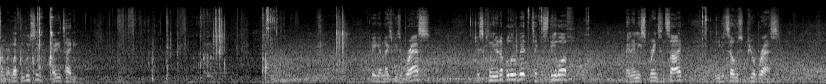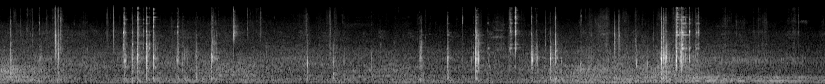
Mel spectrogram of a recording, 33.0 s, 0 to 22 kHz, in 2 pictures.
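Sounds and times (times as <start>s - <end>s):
small metal parts clinking: 18.6s - 20.9s, 24.8s - 27.8s, 29.7s - 30.6s.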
